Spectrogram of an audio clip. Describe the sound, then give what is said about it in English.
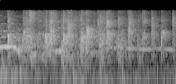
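Audience clapping at a comedy open mic night: a dense, steady patter of hands that holds at an even level for the whole moment. “You guys, clap your hands together.”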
